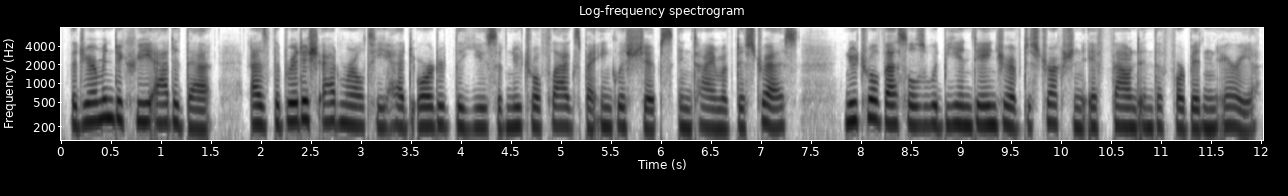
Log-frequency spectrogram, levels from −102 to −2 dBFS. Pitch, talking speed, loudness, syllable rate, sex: 215 Hz, 185 wpm, -19 LUFS, 5.3 syllables/s, female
